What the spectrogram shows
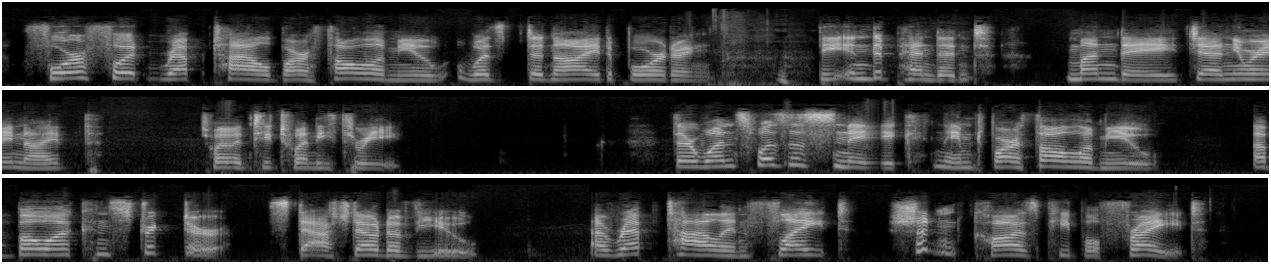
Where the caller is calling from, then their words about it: Ottawa, Ontario, Canada; I'm calling from Canada. I live in Ottawa, the national capital.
